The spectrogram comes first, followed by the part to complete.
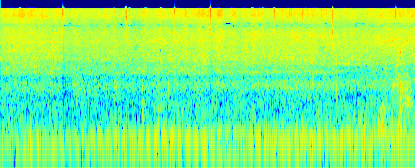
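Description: Food sizzling in a wok over a wood-fired clay stove, with a steady low rumble underneath. A spatula scrapes in the wok near the end.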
